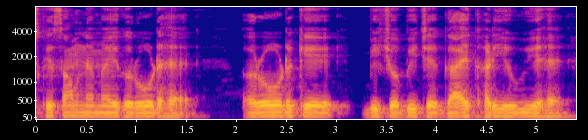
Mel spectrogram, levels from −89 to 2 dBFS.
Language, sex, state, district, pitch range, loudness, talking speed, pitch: Hindi, male, Jharkhand, Deoghar, 85-95 Hz, -16 LUFS, 175 wpm, 90 Hz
